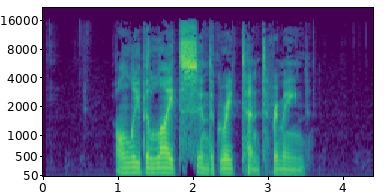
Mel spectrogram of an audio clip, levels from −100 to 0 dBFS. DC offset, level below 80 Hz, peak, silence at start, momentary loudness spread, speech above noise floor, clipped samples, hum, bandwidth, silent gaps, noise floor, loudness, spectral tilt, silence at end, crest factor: under 0.1%; -60 dBFS; 0 dBFS; 0.95 s; 16 LU; 54 dB; under 0.1%; none; 16.5 kHz; none; -73 dBFS; -17 LUFS; -1.5 dB/octave; 0.95 s; 22 dB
